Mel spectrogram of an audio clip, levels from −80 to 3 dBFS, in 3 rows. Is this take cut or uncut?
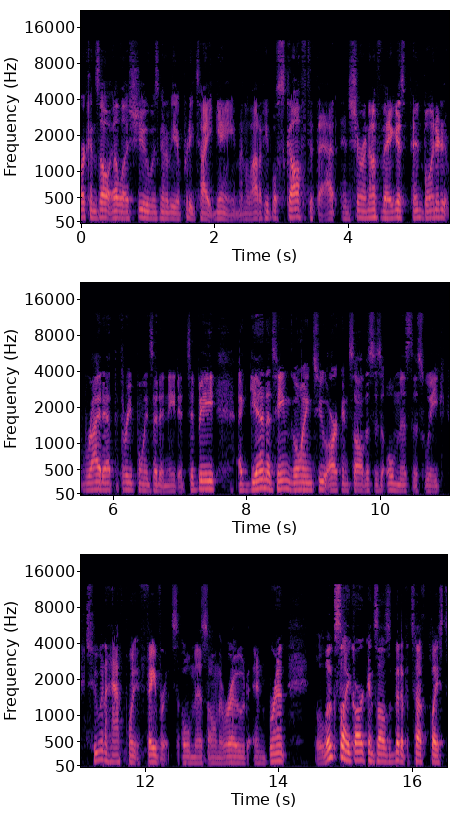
cut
